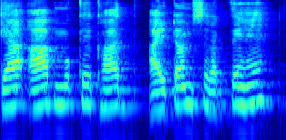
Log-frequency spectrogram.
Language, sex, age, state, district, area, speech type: Hindi, male, 45-60, Madhya Pradesh, Gwalior, urban, read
